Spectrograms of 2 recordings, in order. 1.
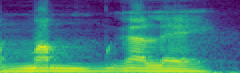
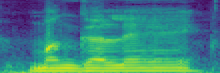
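Âm mũi trước g là âm m, đọc bằng môi. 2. Âm mũi trước g là âm ng, đọc ở cuống họng. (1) "chứ chúng ta không đọc là mâm gale ha" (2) "chữ M dấu nặng này chúng ta phải chuyển thành chữ ng"

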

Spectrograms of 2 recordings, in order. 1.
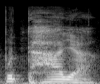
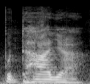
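Âm d bật hơi, có một luồng hơi bật ra. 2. Âm d bật hơi, có một luồng hơi bật ra.

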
